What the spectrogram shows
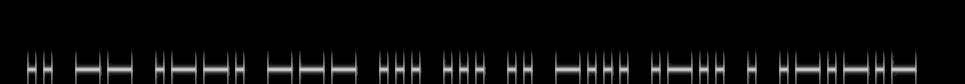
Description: Morse code, heard as a keyed tone, about 14 wpm, 700 Hz. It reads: IMPOSSIBLE.
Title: Sentences from Top 1100 Words 15wpm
